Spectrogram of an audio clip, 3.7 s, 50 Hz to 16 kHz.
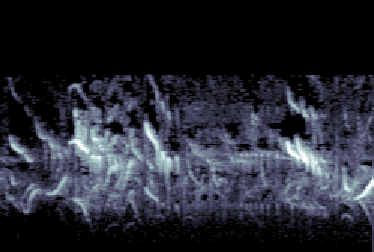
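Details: A Siberian rubythroat gives high, thin, twittering chirps and short whistled slurs in scattered bursts over a faint steady hum, recorded 17 January 2021.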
